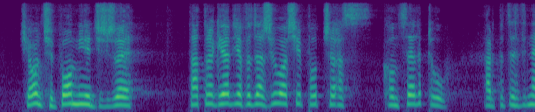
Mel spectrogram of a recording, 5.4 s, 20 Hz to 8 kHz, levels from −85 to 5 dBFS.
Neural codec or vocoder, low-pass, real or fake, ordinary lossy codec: codec, 16 kHz in and 24 kHz out, 0.6 kbps, FocalCodec, streaming, 2048 codes; 7.2 kHz; fake; none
